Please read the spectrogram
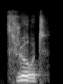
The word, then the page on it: throat: Indian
